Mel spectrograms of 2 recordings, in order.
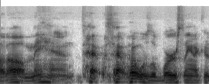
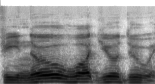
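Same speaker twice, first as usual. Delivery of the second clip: put-on heavy, thick German accent; 4 dB louder than usual. Retelling what a caller said on the phone, in a deep, heavy german accent. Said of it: "this like deep voiced, heavy German accent".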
